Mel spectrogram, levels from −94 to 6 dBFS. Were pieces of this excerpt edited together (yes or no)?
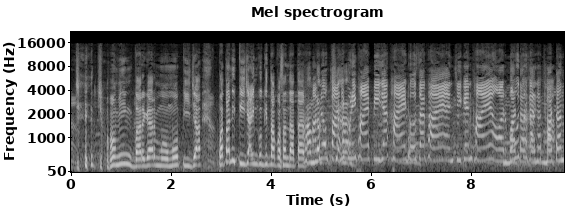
yes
